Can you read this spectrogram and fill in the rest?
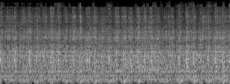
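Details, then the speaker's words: Melco embroidery machine stitching with original hoop arms refitted: quick, even stitching tick with light rattle, no banging or thumping; much quieter than with the new hoop arms. "See how much quieter it is? You can barely hear the machine running."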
